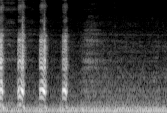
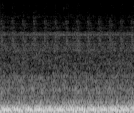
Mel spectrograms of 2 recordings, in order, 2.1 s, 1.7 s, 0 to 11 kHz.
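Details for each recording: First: Dodge Ram V10, 313,000 km, cold start at -37 after Sea Foam and warmed synthetic oil, fuel pump leaking back: cranking clicks then steady smooth idle with no top-end tick, oil pressure now reaching. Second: Dodge Ram V10 cold start at -37 after sitting two days, running regular 10W-30 with Lucas oil stabilizer, oil pressure not coming up: fast, even ticking over a rough cold idle; lifter tick from low oil pressure with oil too thick.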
